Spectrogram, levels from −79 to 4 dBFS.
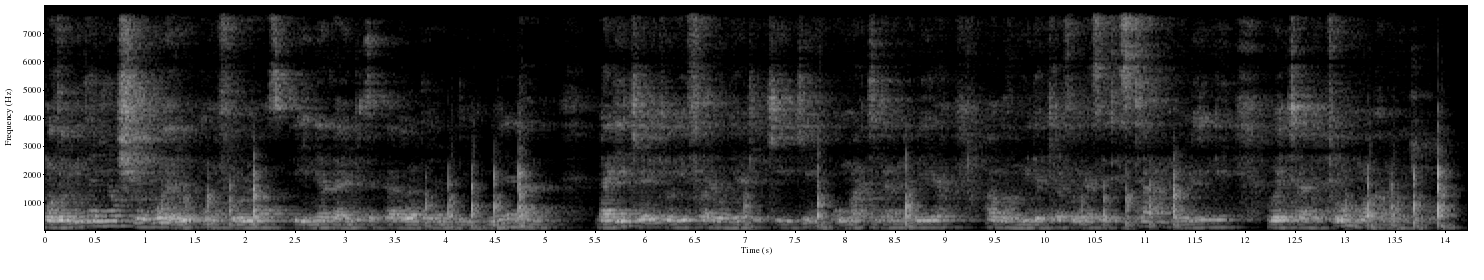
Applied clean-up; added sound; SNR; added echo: none; Knock; 7 dB; reverberation time 1.0 s.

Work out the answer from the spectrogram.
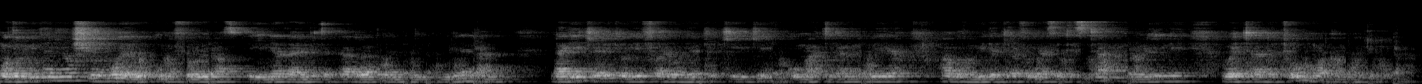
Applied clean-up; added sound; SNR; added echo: neural separator model SepFormer DNS4.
